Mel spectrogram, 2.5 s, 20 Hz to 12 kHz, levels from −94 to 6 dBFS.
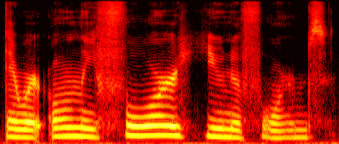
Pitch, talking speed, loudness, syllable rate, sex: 195 Hz, 120 wpm, -15 LUFS, 4.3 syllables/s, female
